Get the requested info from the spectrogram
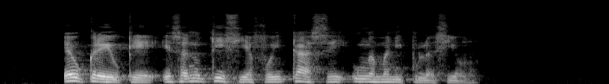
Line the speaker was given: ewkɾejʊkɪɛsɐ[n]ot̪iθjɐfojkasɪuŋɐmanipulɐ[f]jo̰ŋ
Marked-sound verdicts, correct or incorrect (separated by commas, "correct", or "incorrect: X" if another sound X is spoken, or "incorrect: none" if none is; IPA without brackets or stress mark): correct, incorrect: θ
